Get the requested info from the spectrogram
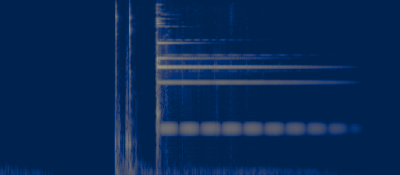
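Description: Two quick mouse-click sound effects, then a single bell ding that rings out and fades over about two seconds, the notification-bell sound of a subscribe animation.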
